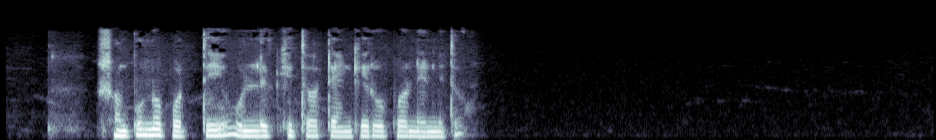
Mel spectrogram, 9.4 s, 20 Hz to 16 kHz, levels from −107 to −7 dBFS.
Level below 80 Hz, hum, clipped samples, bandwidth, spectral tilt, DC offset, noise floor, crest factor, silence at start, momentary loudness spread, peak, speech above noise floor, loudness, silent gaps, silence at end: -52 dBFS; none; under 0.1%; 7.4 kHz; -7.5 dB/octave; under 0.1%; -89 dBFS; 16 dB; 1 s; 7 LU; -2 dBFS; 76 dB; -15 LUFS; none; 4.75 s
